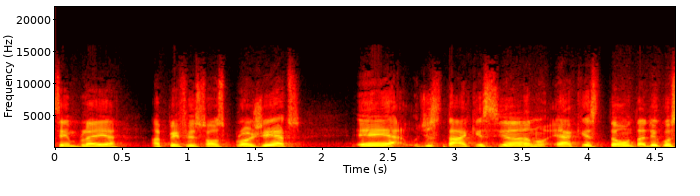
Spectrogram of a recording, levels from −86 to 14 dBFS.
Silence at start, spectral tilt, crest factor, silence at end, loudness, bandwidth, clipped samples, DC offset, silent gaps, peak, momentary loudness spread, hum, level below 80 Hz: 0 s; -4.5 dB/octave; 14 dB; 0 s; -14 LUFS; 12.5 kHz; under 0.1%; under 0.1%; none; 0 dBFS; 7 LU; none; -54 dBFS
